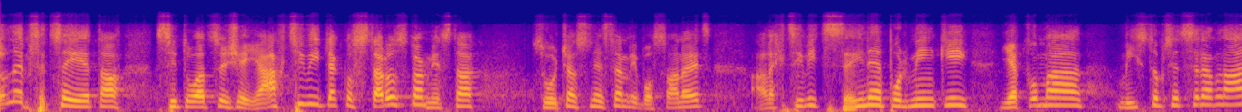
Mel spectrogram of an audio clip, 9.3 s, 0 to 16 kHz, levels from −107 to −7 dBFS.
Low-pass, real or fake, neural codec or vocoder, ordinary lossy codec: 7.2 kHz; fake; codec, 16 kHz, 1 kbps, X-Codec, HuBERT features, trained on LibriSpeech; Opus, 16 kbps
